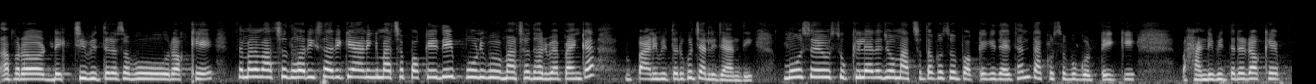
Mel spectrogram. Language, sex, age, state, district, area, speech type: Odia, female, 30-45, Odisha, Puri, urban, spontaneous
